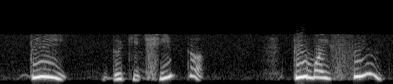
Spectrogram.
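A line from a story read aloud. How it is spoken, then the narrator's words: Exclaiming. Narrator (Russian): воскликнула она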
